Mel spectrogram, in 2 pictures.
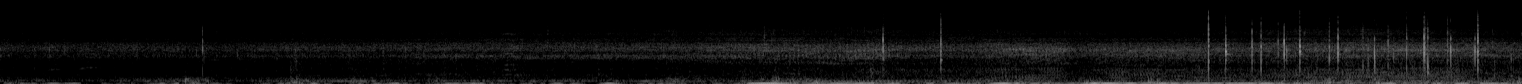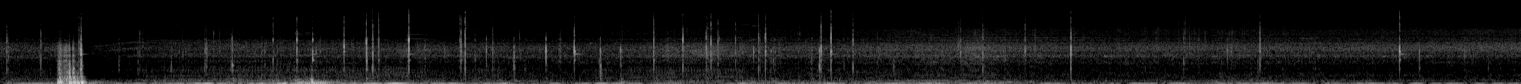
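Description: Scooter ride in the rain: a steady hiss of wind and wet road, with a low engine hum that strengthens as the scooter moves off about eight seconds in. Many sharp ticks, like raindrops striking the camera, come in the second half. A single loud thump about sixteen seconds in.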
